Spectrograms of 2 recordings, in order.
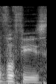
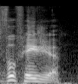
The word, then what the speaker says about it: Wolfheze: to call it um so I'll call wuffies that's that's a nice name uh but the proper pronunciation as you guys are probably aware of by now is vasia right so what are we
